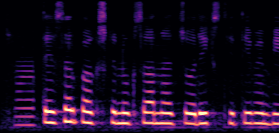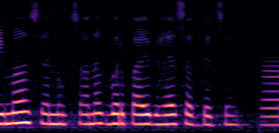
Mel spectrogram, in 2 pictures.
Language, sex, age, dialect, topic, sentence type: Maithili, female, 18-24, Eastern / Thethi, banking, statement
